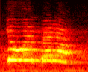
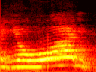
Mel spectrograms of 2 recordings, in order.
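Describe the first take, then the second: First: Much higher, mocking "You won, brother"; sarcastic high-pitched jeer; mock taunt. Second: Said in the usual way. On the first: Repeated taunt, second much higher.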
